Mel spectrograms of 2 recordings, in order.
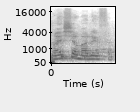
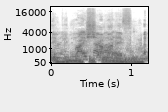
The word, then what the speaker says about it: maisha marefu: Maisha marefu. Maisha marefu.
